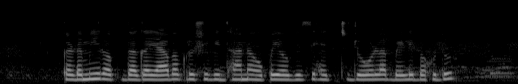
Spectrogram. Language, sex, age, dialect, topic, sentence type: Kannada, female, 18-24, Northeastern, agriculture, question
